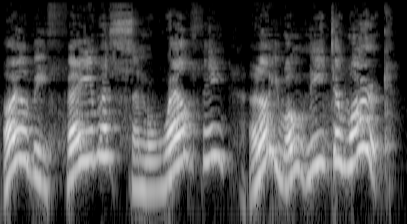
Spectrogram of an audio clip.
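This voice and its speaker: A woman voicing a boastful male trawler skipper who turns panicky, in a high, loud, excitable voice. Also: slow pace, exaggerated voice. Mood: smug.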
